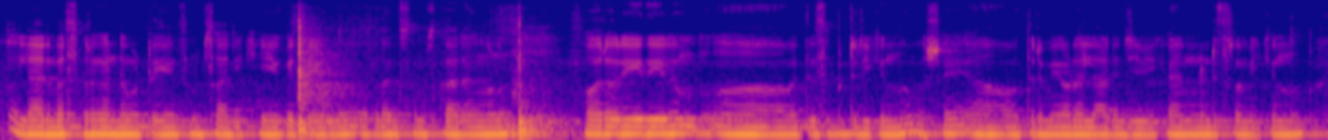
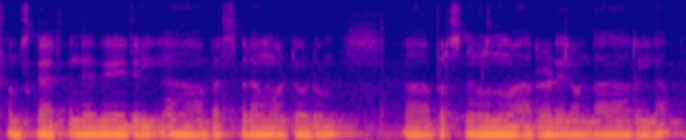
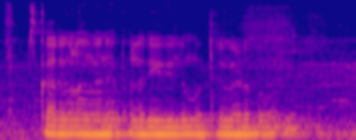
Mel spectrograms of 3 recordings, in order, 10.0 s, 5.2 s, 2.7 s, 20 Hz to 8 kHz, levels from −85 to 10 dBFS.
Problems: background sounds at intervals, low volume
